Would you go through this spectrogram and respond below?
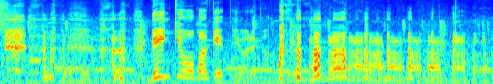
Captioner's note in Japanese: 笑い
